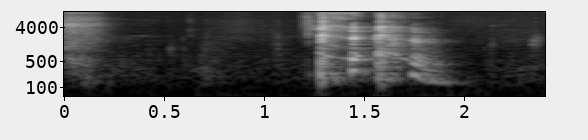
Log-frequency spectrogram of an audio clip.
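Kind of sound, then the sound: human body sound, coughing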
